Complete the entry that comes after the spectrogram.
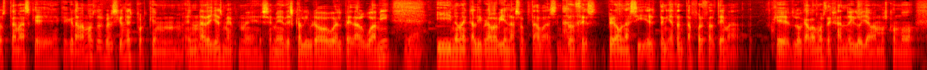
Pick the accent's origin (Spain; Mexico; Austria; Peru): Spain; also born or lived in Germany; Sí, pero ya. Pero soy hijo de españoles, soy hijo de Pepe y de Lola.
